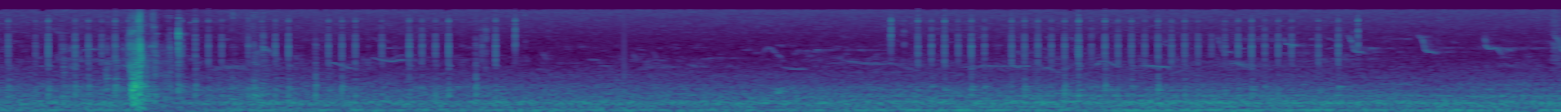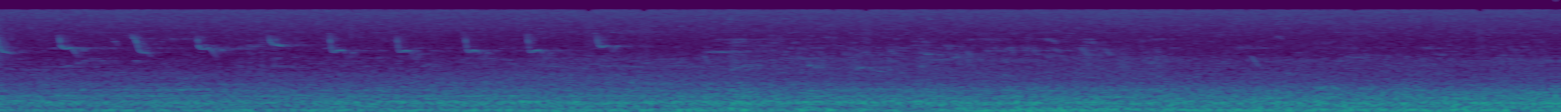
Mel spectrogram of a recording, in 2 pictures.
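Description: Small birds chirping, with rapid high trills and a run of short falling chirps, and a single sharp click about a second in. Under it a low rumble slowly grows louder toward the end as a diesel locomotive approaches.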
